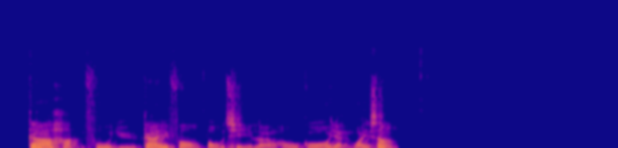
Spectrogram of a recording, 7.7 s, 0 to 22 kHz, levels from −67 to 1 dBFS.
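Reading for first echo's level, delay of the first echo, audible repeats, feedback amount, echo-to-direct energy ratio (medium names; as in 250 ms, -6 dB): -12.0 dB, 81 ms, 1, no regular repeats, -12.0 dB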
